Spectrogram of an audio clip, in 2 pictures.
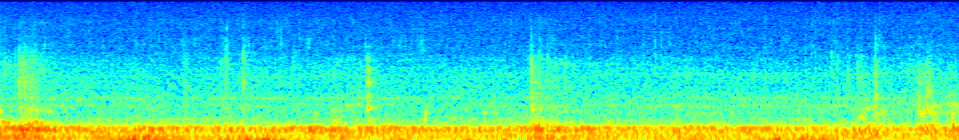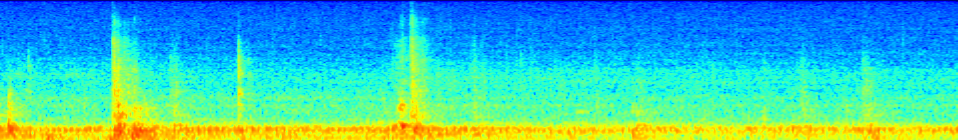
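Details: Low rumbling vehicle noise with a few door-like knocks and clicks, no animal voice heard.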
